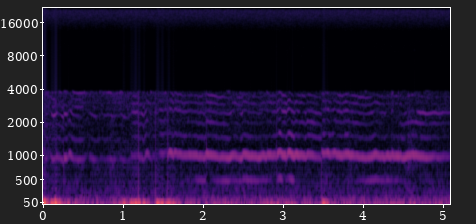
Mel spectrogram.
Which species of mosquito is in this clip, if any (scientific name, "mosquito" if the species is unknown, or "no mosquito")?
mosquito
